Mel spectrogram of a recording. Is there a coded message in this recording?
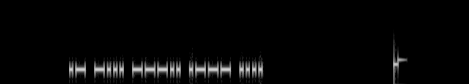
Yes: Morse code from 0.7 to 2.6 s, heard as a keyed tone, about 36 wpm, 700 Hz. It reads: AB8JH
